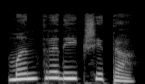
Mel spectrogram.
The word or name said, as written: ಮಂತ್ರದೀಕ್ಷಿತ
